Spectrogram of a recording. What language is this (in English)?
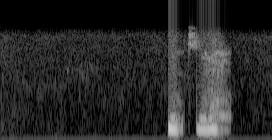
Urdu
